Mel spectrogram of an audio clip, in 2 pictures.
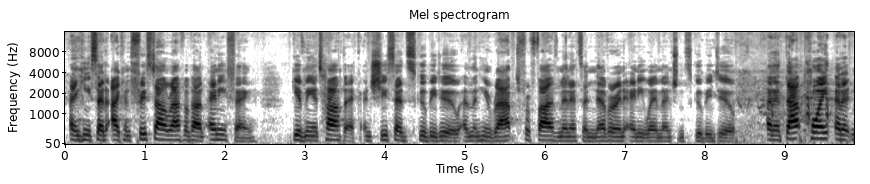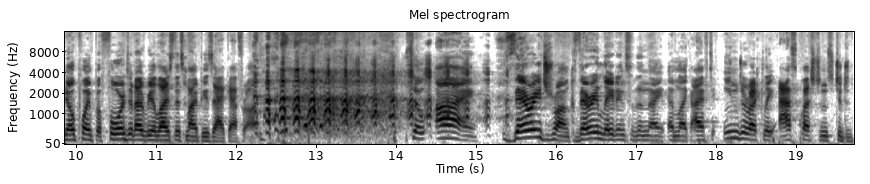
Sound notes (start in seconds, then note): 12.2 hosts laughing; 12.3 audience laughing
